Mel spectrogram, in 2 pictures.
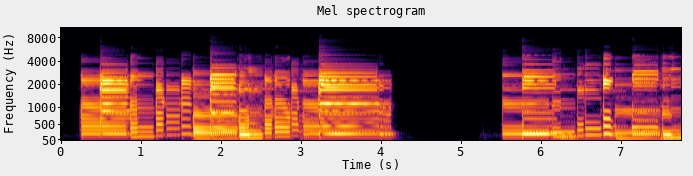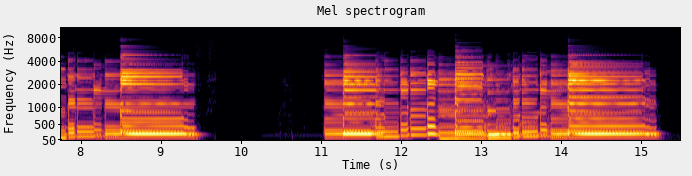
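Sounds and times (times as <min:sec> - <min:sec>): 
hollow-body electric guitar pickups: 0:00.2 - 0:04.2, 0:05.5 - 0:09.6, 0:11.0 - 0:15.3.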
